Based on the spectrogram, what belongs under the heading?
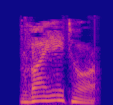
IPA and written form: vaɪ'eɪtɝr (Viator)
